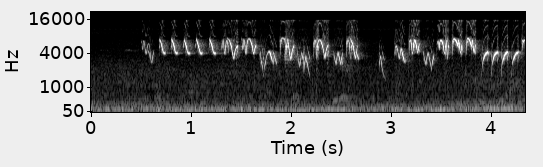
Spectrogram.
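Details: Yellow-fronted canary in full song, used to train other cage birds: after a brief pause, a steady run of rapid high chirped notes, varied trilled phrases, and a closing series of quick downslurred notes.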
